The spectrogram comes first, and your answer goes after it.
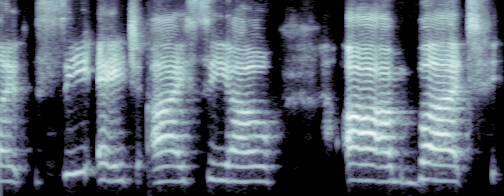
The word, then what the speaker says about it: Chico: happens to spell it c-h-i-c-o um but it's all the same family and uh we pronounce it chico so chico like you're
